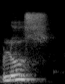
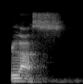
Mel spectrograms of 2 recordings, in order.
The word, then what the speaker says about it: plus: vaya al extremo más le solemos decir plus pero en realidad en inglés se pronuncia plas sí pero entonces el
